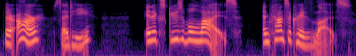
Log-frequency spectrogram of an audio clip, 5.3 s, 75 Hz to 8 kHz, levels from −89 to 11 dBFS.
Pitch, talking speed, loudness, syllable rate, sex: 250 Hz, 100 wpm, -19 LUFS, 5.0 syllables/s, female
